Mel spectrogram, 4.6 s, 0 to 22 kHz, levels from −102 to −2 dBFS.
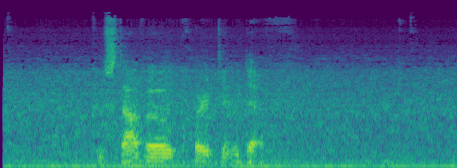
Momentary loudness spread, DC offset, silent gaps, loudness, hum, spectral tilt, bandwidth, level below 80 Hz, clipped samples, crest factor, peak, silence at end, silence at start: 19 LU; under 0.1%; none; -21 LUFS; none; -5.5 dB/octave; 15 kHz; -36 dBFS; under 0.1%; 20 dB; -4 dBFS; 0 s; 0 s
